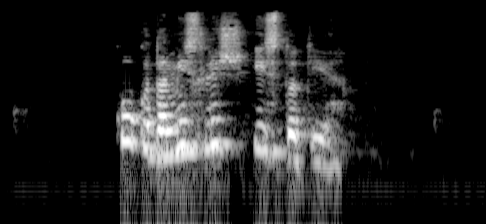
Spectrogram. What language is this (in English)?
Macedonian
